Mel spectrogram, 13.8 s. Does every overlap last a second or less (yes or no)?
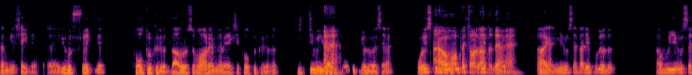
no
